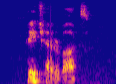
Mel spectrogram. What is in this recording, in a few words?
hey chatterbox, en us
